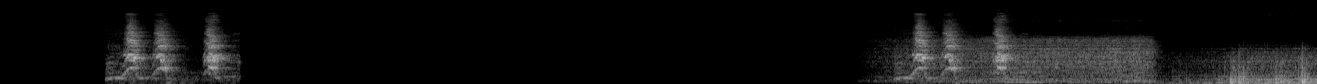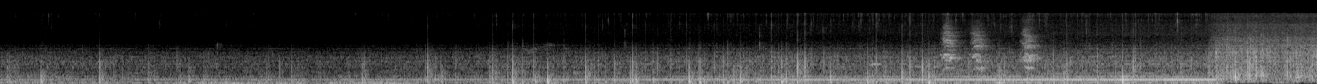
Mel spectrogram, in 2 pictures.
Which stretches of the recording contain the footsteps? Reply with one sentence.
You can't hear the footsteps here.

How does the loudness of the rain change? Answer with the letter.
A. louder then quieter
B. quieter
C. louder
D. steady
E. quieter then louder
C.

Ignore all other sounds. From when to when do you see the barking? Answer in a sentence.
You can hear the barking from 1.1 to 2.4 s, from 8.9 to 10.3 s and from 22.4 to 23.7 s.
